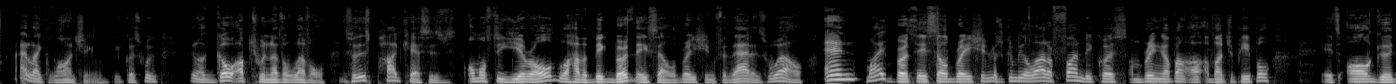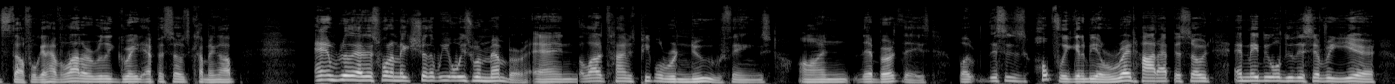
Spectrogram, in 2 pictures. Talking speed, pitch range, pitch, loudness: 230 wpm, 115-155 Hz, 125 Hz, -23 LUFS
